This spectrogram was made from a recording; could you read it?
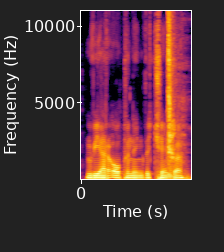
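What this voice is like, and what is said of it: Put-on vampire-like Russian accent. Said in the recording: “a funny Russian accent ... that's not a Russian accent. That's a vampire accent.”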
